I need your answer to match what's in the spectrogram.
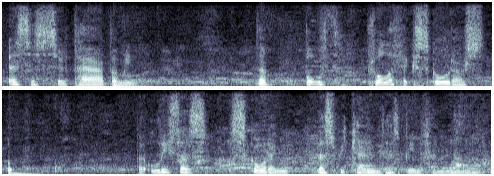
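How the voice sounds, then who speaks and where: A woman's voice: deep voice, steady tone, measured pace. A woman co-commentating live on darts, giving conversational, emphatic analysis. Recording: busy crowd behind commentary. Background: darts crowd.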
